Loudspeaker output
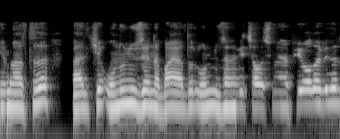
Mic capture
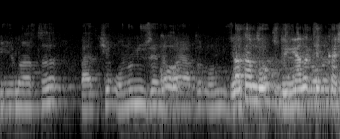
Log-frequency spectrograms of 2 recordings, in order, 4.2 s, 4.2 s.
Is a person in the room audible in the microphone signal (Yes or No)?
Yes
